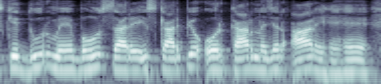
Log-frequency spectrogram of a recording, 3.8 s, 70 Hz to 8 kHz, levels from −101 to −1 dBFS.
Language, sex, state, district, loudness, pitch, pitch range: Hindi, male, Jharkhand, Ranchi, -15 LUFS, 155 Hz, 150-165 Hz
